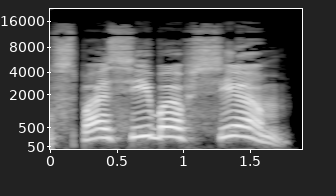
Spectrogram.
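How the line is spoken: Loud shout. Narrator (Russian): Он громко крикнул

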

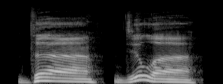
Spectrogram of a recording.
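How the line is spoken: Disappointed drawl. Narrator (Russian): протянул разочарованно я

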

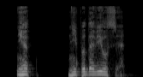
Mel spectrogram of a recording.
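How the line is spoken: Strained, forced out. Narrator (Russian): выдавил парень наконец первые слова

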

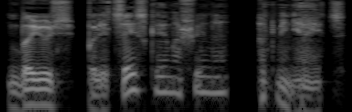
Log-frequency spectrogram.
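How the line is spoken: Quiet. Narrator (Russian): тихо сказала Ольга

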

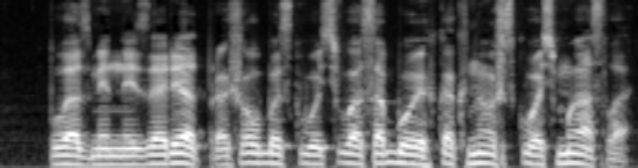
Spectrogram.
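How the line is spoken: Grim declaration. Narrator (Russian): мрачно заявил Витковский

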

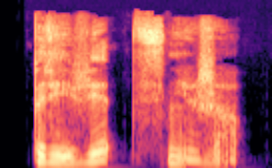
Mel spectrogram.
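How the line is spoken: Purring. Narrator (Russian): промурлыкал Адам Пирс

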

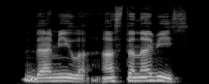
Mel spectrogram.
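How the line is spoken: Growled. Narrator (Russian): рыкнул Эйрин

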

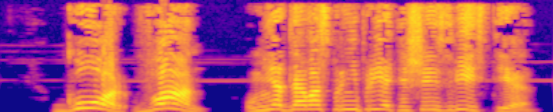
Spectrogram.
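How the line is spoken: Loud shout. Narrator (Russian): громко крикнула

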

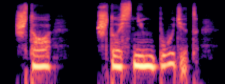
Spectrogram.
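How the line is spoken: Trembling question. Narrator (Russian): дрожащим голосом спросила Акиба

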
